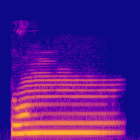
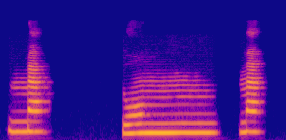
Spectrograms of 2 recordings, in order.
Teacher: For fatha, open your jaws, and it will get gunna too. So gunna will be long, but the fatha is very short.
